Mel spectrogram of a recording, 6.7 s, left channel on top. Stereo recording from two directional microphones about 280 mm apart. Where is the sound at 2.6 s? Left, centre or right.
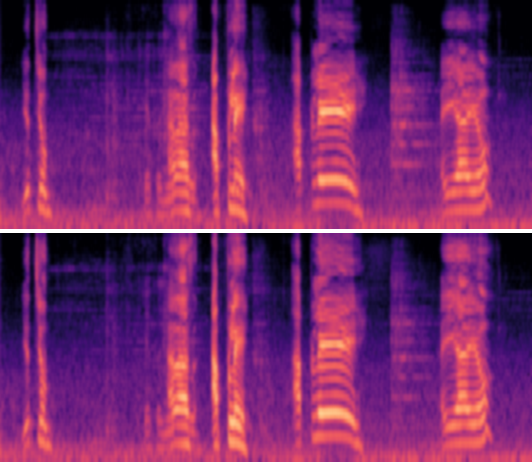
Centre.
